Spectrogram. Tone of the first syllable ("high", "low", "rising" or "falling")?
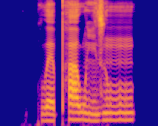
low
